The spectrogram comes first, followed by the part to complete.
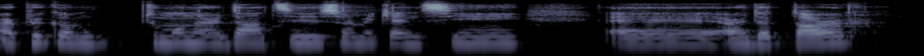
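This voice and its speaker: The speaker has a Quebec accent and a monotone, flat intonation. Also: woman. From Quebec, Rive-Nord of Montreal. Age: 20s. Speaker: door-to-door sales entrepreneur. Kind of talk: podcast interview.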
